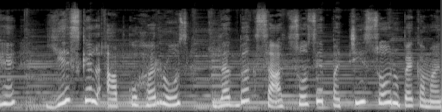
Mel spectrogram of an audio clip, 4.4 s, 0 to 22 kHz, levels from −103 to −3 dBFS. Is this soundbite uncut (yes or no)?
yes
